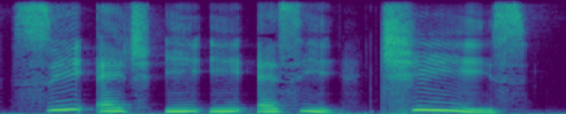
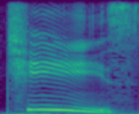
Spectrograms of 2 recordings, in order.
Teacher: 这是长音的 e，咱们的嘴呢要向两边咧 cheese，哎，才能发到家。那么在照相的时候啊，中国人是说，哦，说茄子。说茄子的时候呢，大家就笑了，好像是一个笑的感觉啊。那么在英文里呢，我们不能说茄子，说什么呢？Saycheese， say 是说的意思。那么这个拿着照相机的人呢，通常要跟被照相的人呢说 saycheese，也就是让大家说 cheese 这个词。那么这个词我们说对了，也就是看起来呢像在微笑。所以现在大家 everyone，大家一起。Cheese，咱们一起说 cheese。好了，说完了干酪，咱们再来看看这个西红柿的说法，tomato，T-O-M-A-T-O，tomato，西红柿，tomato，美音的发音呢是念成 tomato，T-O-M-A-T-O，tomato，所以 tomato 和 tomato 都是对的。再来看看牛肉的说法。上次啊，我们学过了这个肉的总称叫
